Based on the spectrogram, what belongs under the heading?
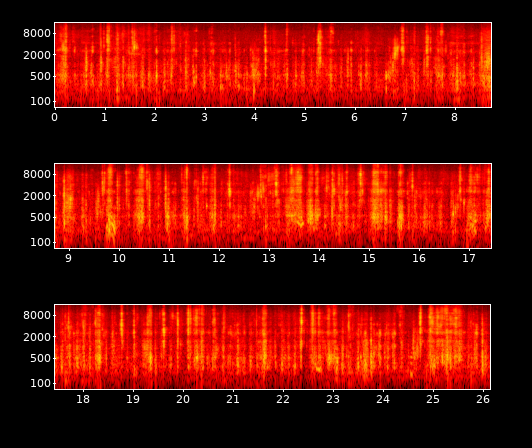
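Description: Crispy cream puffs being chewed close to a clip-on microphone: a dense, continuous run of crunching and crackling bites with wet mouth sounds.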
